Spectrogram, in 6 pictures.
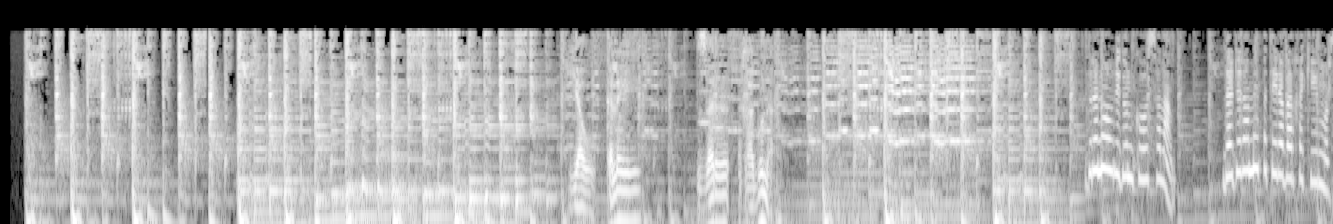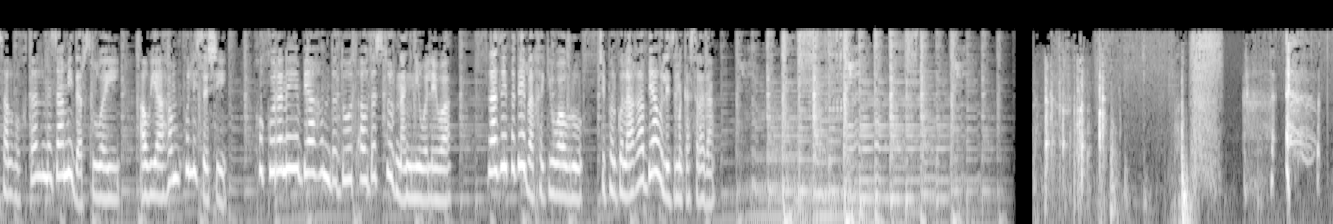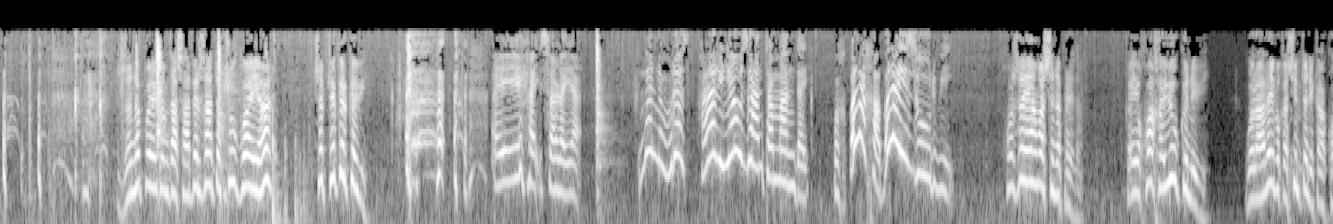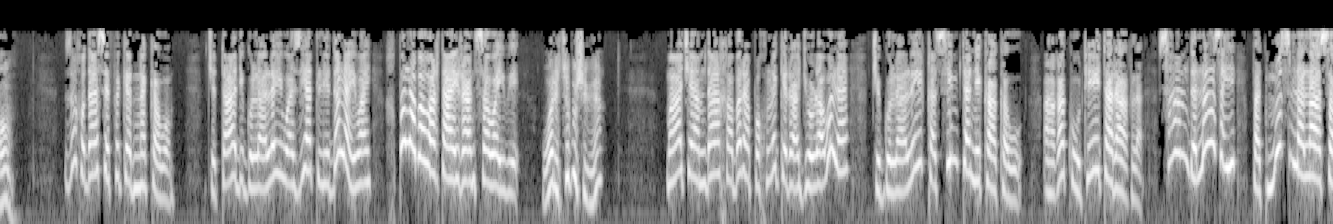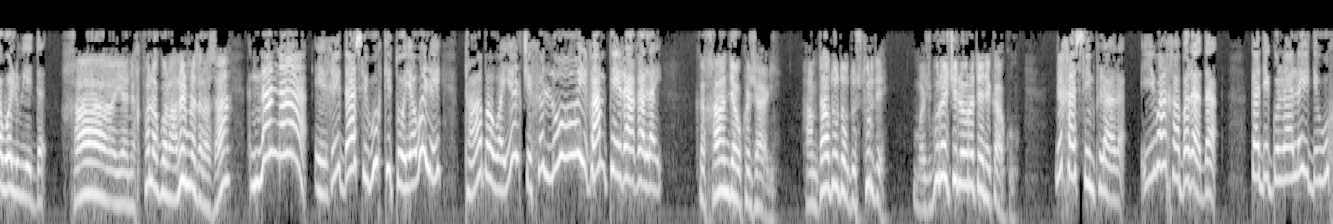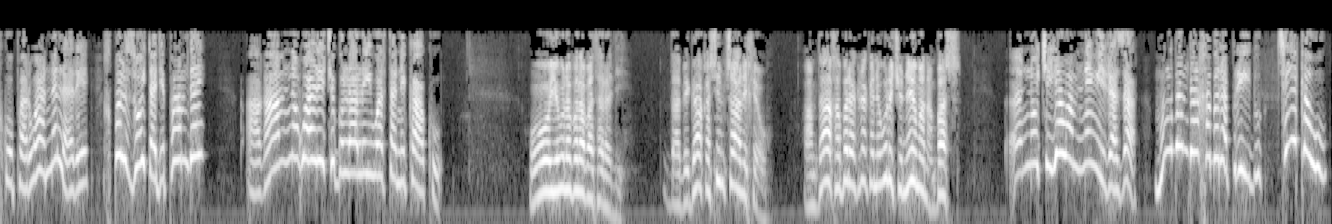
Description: د یو کلي زرغږونو ډرامې په دې برخه کې د نکاح په شرایطو او ګڼو نورو موضوعاتو خبرې شوي دي.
